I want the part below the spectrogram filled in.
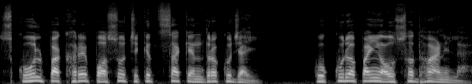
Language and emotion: Odia, neutral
